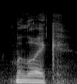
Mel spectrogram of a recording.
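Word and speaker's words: malocchio: yeah the Italian curse it's spelled malio right uh but the Italians call it Malo I'm half Italian and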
